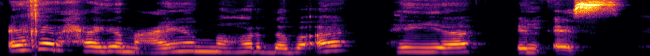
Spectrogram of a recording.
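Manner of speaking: ordinary talk, nothing marked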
